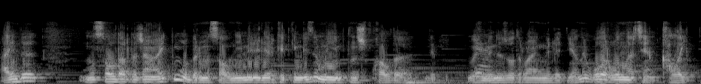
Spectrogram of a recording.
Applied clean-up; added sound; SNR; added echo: none; Bowed string instrument; 18 dB; none.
